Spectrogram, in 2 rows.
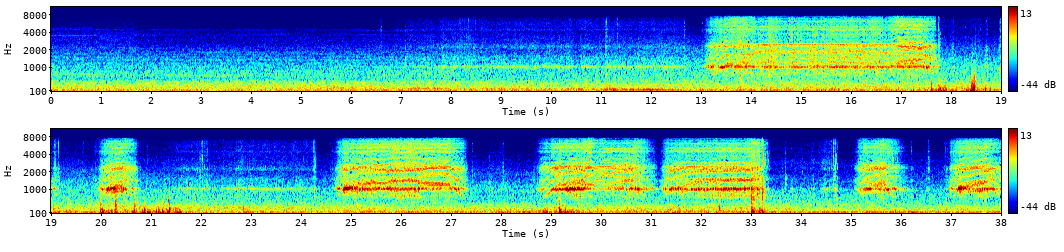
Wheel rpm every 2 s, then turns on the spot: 0, 0, 0, 10, 30, 20, 60, 160, 120, 10, 30, 20, 100, 90, 90, 100, 90, 40, 50.
6-12 20-24 26-28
